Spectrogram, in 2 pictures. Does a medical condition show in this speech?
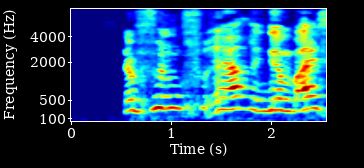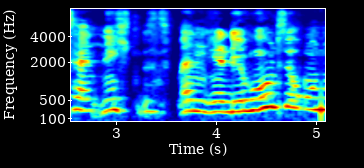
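Yes: ataxia; ataxia affecting hands and fingers.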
